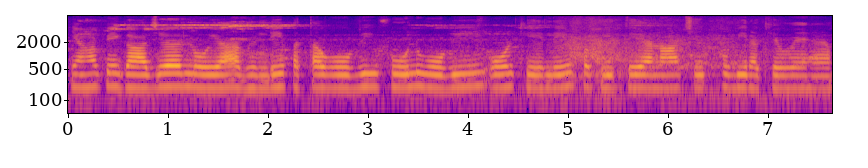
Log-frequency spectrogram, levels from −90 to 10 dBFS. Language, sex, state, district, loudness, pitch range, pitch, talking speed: Hindi, female, Rajasthan, Bikaner, -17 LUFS, 185-195 Hz, 190 Hz, 140 wpm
